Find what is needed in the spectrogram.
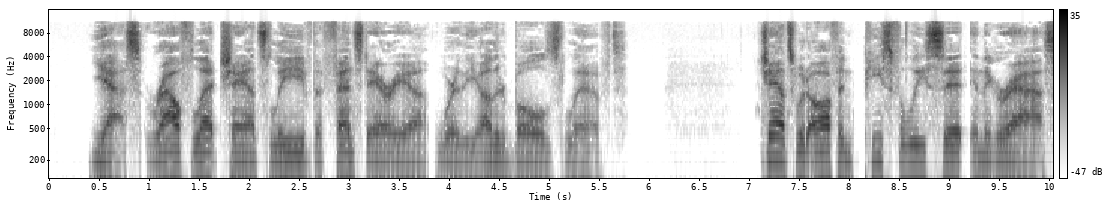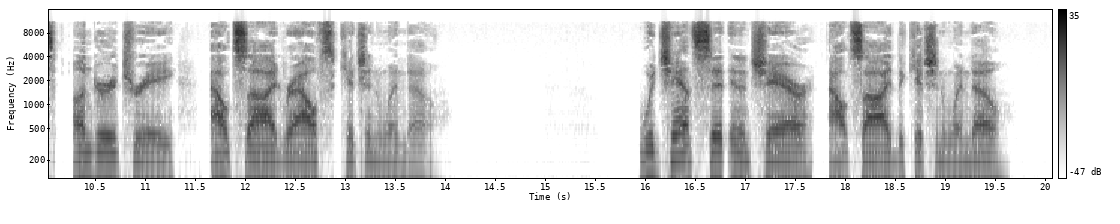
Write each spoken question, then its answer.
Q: Would Chance sit in a chair outside the kitchen window?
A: No, Chance wouldn't sit in a chair outside the kitchen window.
